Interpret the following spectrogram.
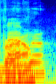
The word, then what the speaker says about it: Favreau: Favreau.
